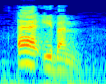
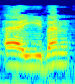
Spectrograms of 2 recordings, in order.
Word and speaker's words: آئبا: إذن موضع الشاذ في هذا البيت آئبا، حيث جاء خبر كاد آئبا أو آيبا اسما مفردا، وهذا شاذ نادر.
